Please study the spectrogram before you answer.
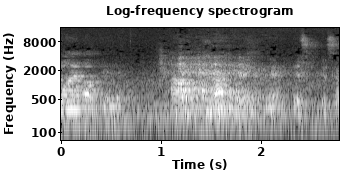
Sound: laughter

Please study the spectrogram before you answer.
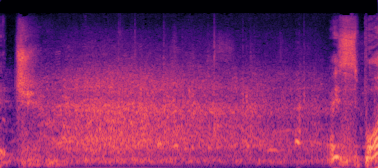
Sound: audience laughs

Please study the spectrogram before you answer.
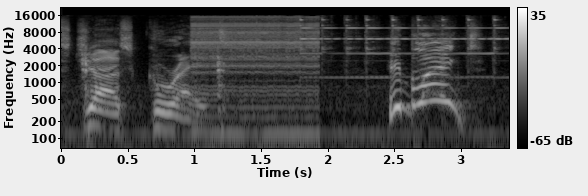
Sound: buzzer, bell ringing

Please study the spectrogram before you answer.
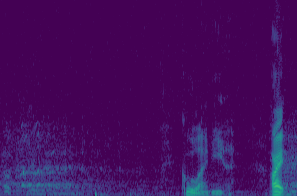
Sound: laughs

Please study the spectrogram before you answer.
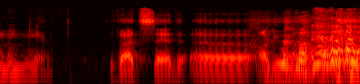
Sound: laughter

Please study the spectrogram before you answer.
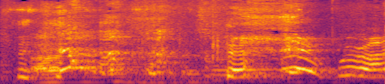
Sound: laughs

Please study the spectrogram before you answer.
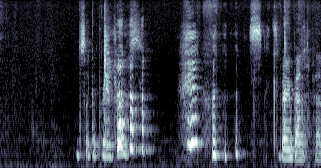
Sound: laughing

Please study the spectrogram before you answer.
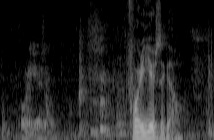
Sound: audience laughing

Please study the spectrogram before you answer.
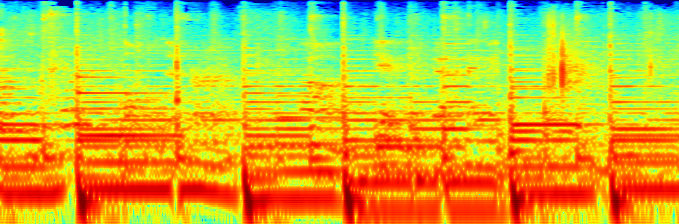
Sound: man chattering

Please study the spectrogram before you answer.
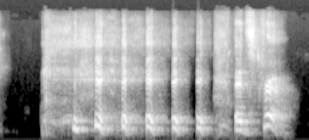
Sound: Denis laughing

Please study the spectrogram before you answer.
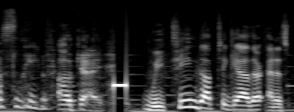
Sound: beep

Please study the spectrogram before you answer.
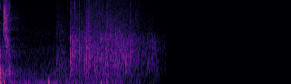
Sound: applause

